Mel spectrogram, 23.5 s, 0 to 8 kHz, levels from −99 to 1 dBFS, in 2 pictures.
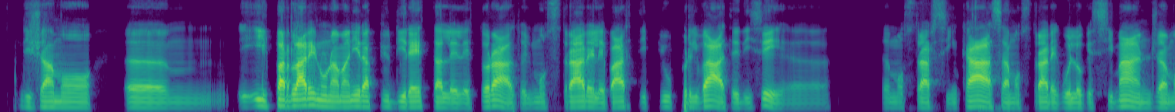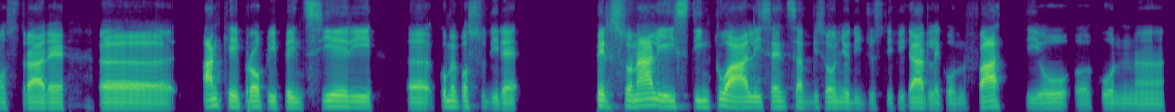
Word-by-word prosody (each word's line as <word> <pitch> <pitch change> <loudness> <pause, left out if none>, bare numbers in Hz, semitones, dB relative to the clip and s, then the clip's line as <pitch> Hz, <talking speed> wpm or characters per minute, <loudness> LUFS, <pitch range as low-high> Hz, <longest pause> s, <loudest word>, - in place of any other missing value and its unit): diciamo, 95 -2 -3 0.3
ehm, 90 -1 -5 0.2
i 105 +4 -6
il 110 - -5
parlare 120 +1 +8
in 130 - +1
una 105 -2 +1
maniera 105 +1 +1
più 105 +1 -15
diretta 100 0 -1
all'elettorato, 90 -2 +1
il 85 - -12
mostrare 100 +2 +1
le 90 -2 -4
parti 95 0 0
più 100 -1 -13
private 95 -2 +2
di 90 0 -15
sé. 85 -1 -3 0.9
Uhm, 90 0 -16
mostrarsi 90 -2 -4
in 90 - -18
casa, 105 -3 +5
mostrare 90 +1 -2
quello 90 0 -5
che 90 0 -15
si 100 - -14
mangia, 95 -4 +1
mostrare, 90 +1 -1 0.3
uhm, 85 -2 0 0.3
anche 120 -1 +2
i 105 - 0
propri 105 -1 -2
pensieri, 105 +1 -2 0.3
uhm, 90 0 -3
come 110 -1 -5
posso 105 0 -9
dire, 90 -2 -4 0.7
personali 120 +2 +3
e 105 - +1
istintuali 105 -2 +2
senza 100 0 -5
bisogno 95 +1 -7
di 90 -1 -15
giustificarle 90 +2 -3
con 85 0 -15
fatti 90 +3 +1
o, 90 +1 -6
uhm, 80 0 -14
con, 80 -2 -11
95 Hz, 130 wpm, -25 LUFS, 90-105 Hz, 0.9 s, parlare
